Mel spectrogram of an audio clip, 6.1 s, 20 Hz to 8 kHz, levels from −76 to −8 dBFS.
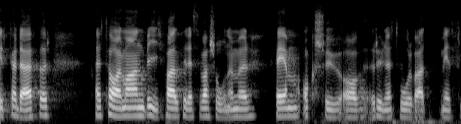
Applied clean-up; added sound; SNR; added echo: neural mask model DeepFilterNet 3.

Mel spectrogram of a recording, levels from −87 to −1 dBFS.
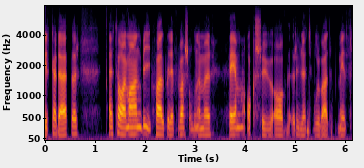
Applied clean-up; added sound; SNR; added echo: neural diffusion model UNIVERSE++.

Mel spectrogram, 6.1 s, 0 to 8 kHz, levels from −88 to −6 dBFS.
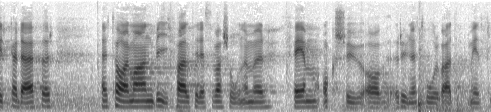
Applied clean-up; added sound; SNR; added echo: none; Sliding door; 19 dB; none.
